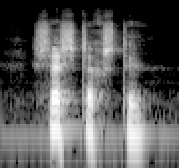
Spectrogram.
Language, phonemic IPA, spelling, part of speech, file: Dutch, /ˈsɛstəxstə/, 60e, adjective, Nl-60e.ogg
- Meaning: abbreviation of zestigste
